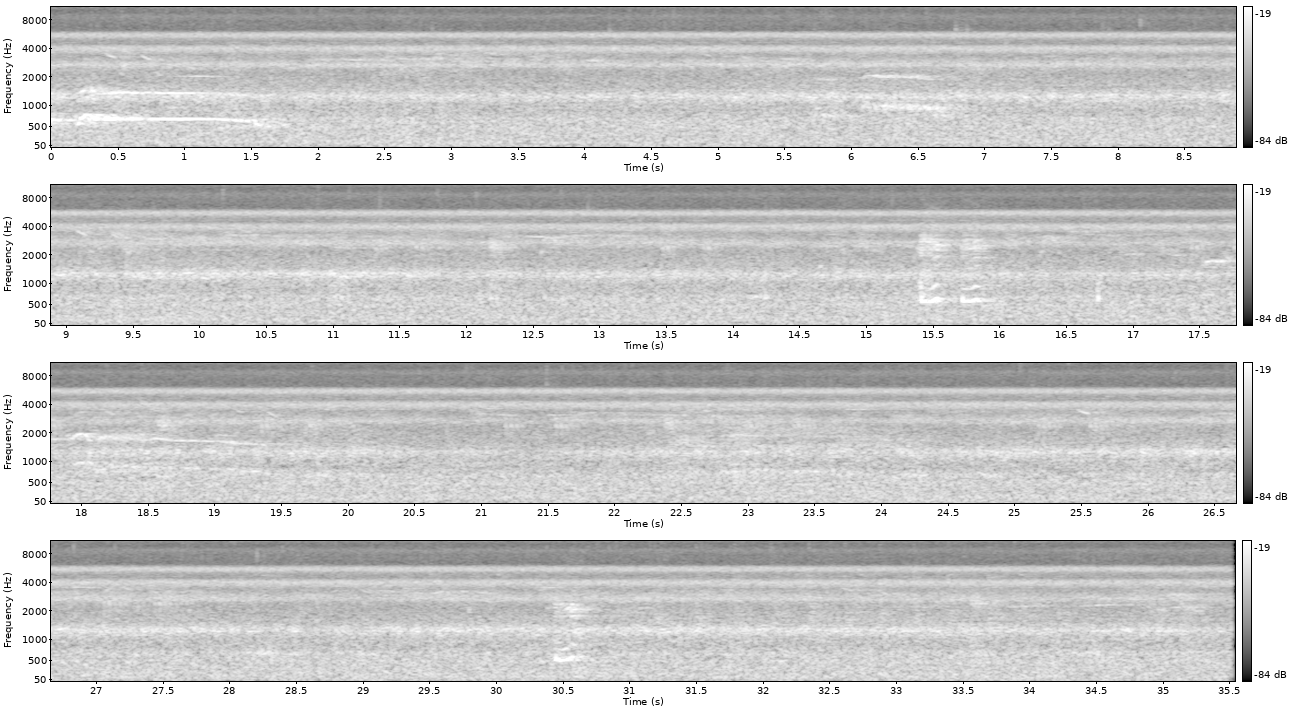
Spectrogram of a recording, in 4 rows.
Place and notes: Green House Hostel, 桃米里 - Crowing sounds
Frogs chirping, Early morning, Crowing sounds
Zoom H2n MS+XY
Puli Township, Nantou County, Taiwan, 11 June 2015, ~05:00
